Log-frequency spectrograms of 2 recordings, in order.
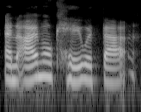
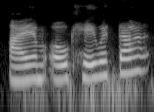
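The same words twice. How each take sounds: First: Said in the usual way. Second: Am pulled out and leaned on, gentle rise at the end; stress on am. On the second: Shown as a demonstration. Affirming to herself that she accepts it, stress on am. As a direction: say "I am" with full weight on am.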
